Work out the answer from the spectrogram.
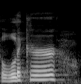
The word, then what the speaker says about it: liquor: you like qatar or the you is silent like liquor or unique they're gonna have a difficult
